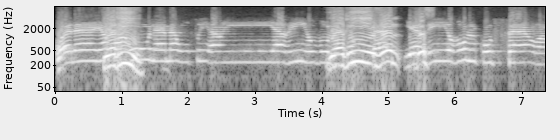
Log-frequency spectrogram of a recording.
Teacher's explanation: الغين المكسورة بتاخد أدنى درجات التفخيم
